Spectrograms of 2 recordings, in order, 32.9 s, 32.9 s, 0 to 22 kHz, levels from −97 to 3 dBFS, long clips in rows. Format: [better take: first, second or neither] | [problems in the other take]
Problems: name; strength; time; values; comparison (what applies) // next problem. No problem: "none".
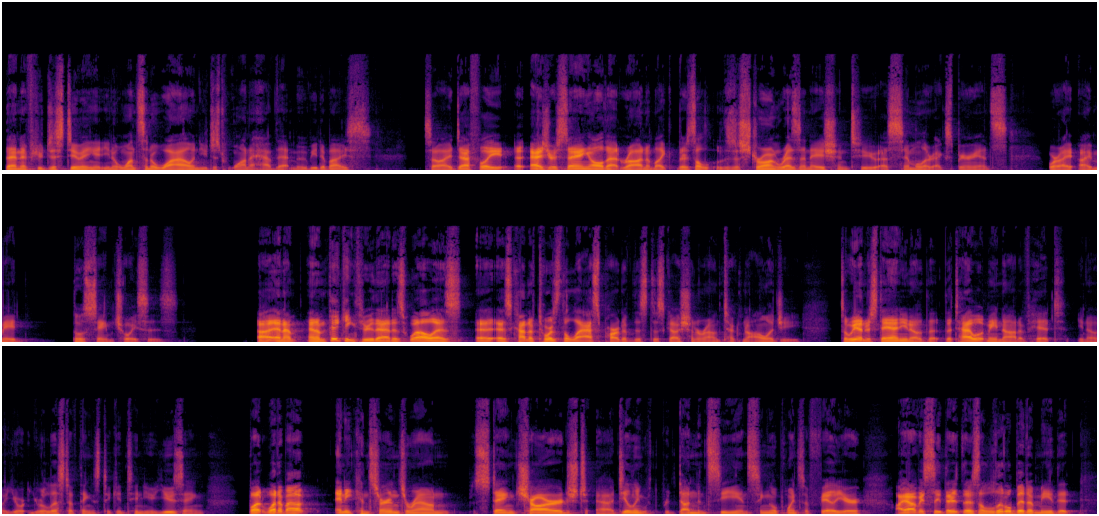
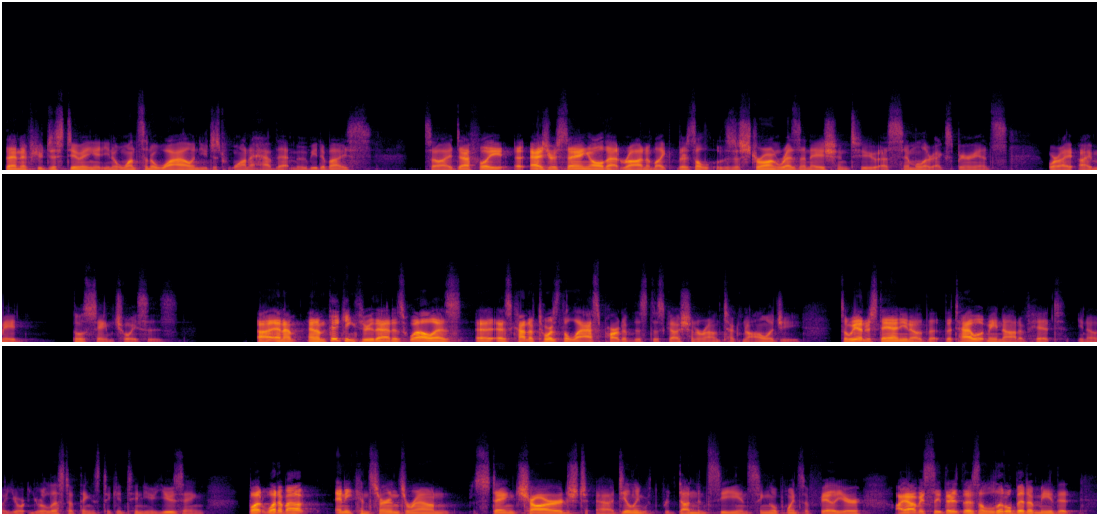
first | muffled; slightly; fading above 4 kHz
